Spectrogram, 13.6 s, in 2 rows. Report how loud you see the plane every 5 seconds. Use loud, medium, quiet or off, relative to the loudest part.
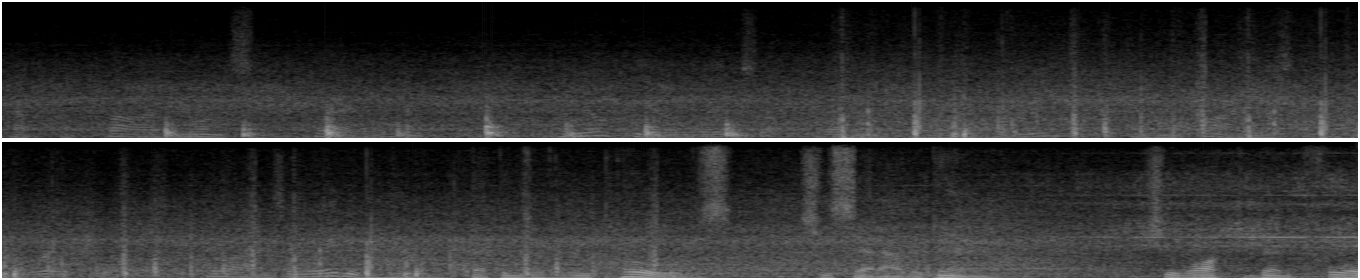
medium, loud, loud.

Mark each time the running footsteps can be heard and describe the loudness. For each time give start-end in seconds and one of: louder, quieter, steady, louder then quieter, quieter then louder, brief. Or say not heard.
0.8-10.2 quieter.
